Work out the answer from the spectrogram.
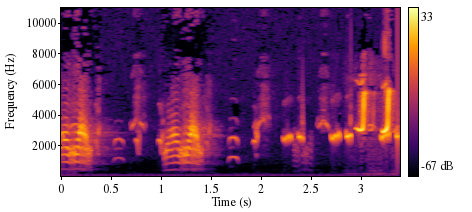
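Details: Calls of a female common quail: two harsh, rasping bursts alternate with short clear whistled notes, then higher sharp chips at the end over a low steady hum.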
